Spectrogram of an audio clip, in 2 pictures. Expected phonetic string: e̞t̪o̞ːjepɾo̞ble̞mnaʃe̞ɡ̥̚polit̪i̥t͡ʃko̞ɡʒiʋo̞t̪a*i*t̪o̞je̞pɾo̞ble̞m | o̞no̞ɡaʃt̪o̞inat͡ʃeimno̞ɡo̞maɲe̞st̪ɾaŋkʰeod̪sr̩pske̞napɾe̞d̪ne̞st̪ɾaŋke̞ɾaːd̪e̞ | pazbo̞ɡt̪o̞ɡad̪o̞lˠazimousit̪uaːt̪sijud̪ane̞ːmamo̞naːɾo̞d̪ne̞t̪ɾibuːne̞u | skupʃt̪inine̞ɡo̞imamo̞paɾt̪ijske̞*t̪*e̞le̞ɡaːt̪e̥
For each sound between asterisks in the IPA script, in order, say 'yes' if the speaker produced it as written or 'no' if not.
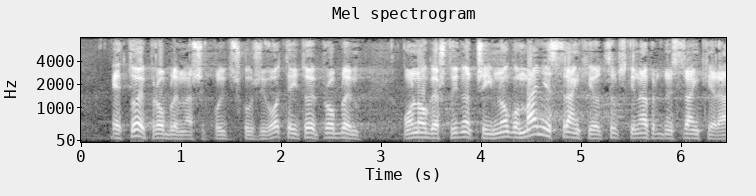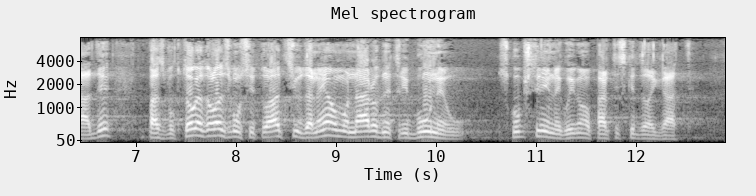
yes, no

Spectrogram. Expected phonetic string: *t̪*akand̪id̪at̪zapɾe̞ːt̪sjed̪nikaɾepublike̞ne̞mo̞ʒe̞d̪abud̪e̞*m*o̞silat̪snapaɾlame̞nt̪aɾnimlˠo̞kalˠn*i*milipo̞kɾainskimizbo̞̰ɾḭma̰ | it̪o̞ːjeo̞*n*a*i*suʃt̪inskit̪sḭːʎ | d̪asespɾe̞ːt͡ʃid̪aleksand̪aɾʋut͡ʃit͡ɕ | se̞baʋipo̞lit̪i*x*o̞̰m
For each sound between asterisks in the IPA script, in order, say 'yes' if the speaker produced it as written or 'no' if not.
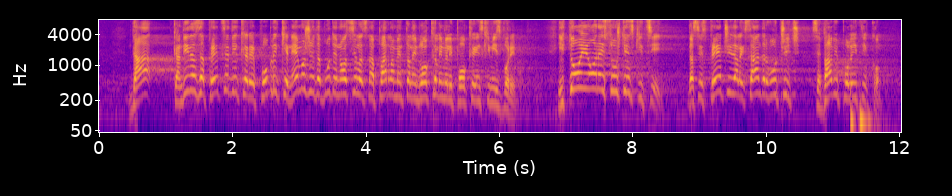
no, no, yes, yes, no, no

